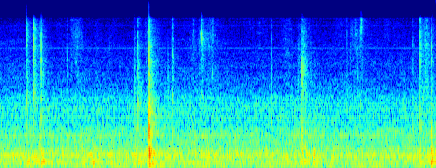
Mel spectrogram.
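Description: Rigid plastic top-loader card holders clicking against each other as a stack of trading cards is sorted by hand: a few scattered sharp clicks, the loudest about a second and a half in.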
